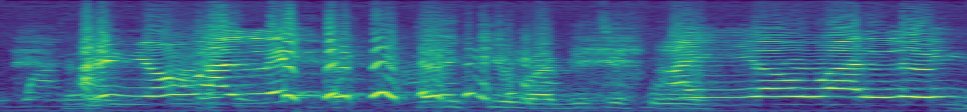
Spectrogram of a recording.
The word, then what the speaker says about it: Ayewale: Did I pronounce that name right? Ayewale.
